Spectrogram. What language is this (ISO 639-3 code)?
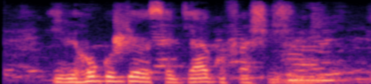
kin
